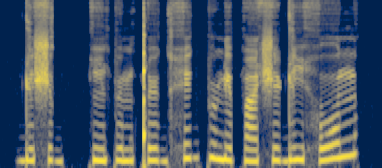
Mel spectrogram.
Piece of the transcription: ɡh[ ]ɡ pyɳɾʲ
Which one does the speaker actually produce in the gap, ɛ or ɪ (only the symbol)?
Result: ɪ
